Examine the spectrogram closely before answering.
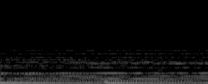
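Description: Soft ambient background music of sustained, held notes, with a low note sounding again about a second in.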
